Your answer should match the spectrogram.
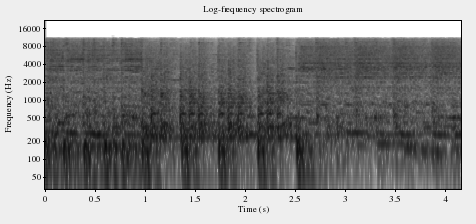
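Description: Gospel praise-break music played loud by a live church band, driven by a fast drum kit with bass drum and snare hits, with a run of hard drum strikes in the middle.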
